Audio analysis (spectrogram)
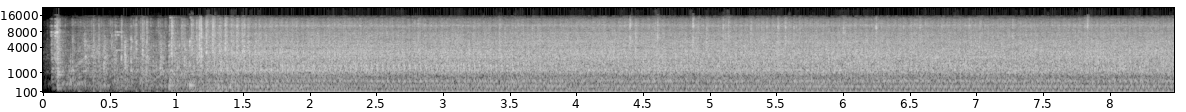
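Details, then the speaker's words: Mountfield lawnmower with Briggs & Stratton Quattro 10D902 HP470/SP470 petrol engine, just serviced, fresh fuel, HT lead reconnected, test run. Catches after a brief pull into smooth even single-cylinder beat; starts and runs as expected, normal. "there we go starts and runs just as expected"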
